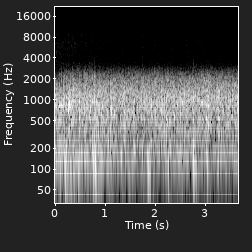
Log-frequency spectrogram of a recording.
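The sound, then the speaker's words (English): Loud, sustained applause from a graduation audience as a music school's highest honor student is presented, a dense wash of clapping that holds steady for the full few seconds with no voices or breaks. “He shouldn't applaud so loudly, should he?”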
